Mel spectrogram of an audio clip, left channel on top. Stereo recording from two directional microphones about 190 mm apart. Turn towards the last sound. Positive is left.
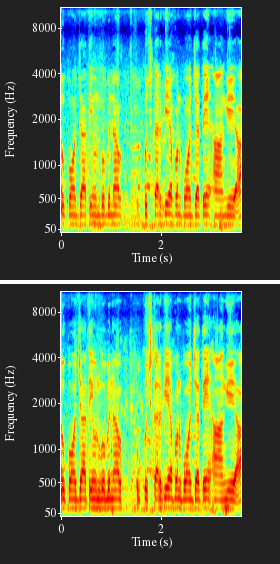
turn(degrees=-30)  # may be behind; listen again after turning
